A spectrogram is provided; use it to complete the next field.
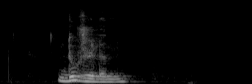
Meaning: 1. to doze 2. to feather, to dry-paint
- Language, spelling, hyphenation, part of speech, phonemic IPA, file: Dutch, doezelen, doe‧ze‧len, verb, /ˈduzələ(n)/, Nl-doezelen.ogg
